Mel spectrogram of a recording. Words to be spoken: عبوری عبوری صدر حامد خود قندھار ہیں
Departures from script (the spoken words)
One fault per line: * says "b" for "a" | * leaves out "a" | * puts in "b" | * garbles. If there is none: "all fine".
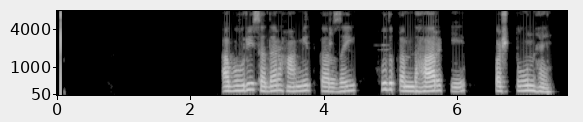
* leaves out "عبوری"
* puts in "کرزئی"
* puts in "کے پشتون"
